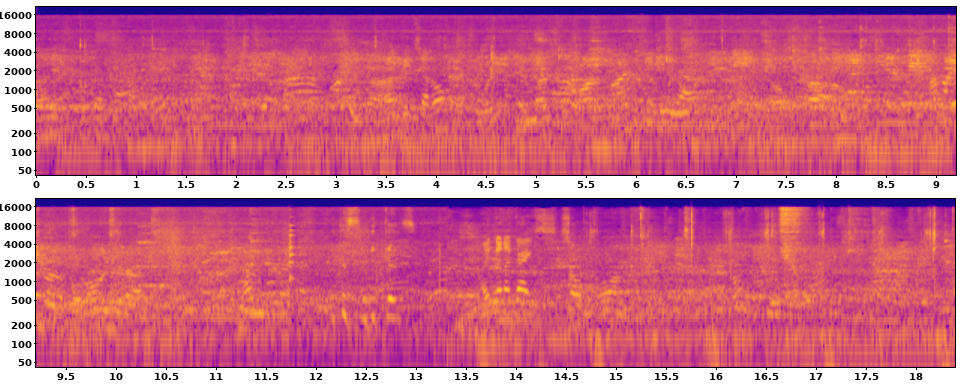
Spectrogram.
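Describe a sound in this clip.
A pepper mill grinds with a dry crunching.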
